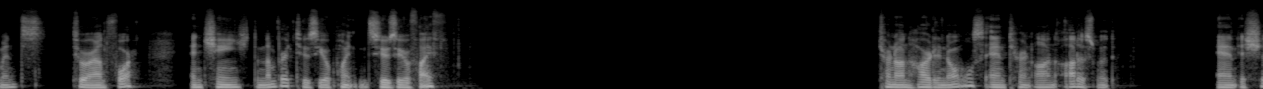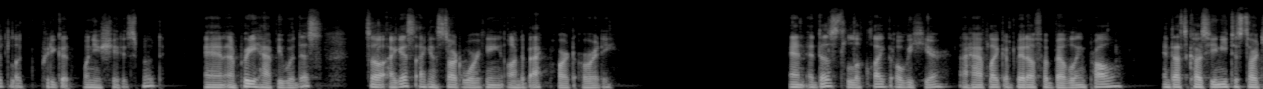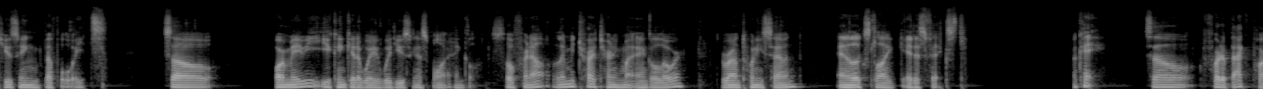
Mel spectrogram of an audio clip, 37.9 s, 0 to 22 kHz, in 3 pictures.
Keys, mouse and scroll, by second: 0.6 click, 1.3-2.7 shift+drag, 2.9-5.8 drag, 4.7 0, 6.7 click, 8.1-9.4 drag, 10.5 click, 11.5 a, 12.0 click, 13.2 a, 13.4 a, 13.7-15.2 middle drag, 15.5 a, 15.7 a, 16.2 middle click, 18.9 middle click, 19.8 middle click, 20.9 shift+middle click, 21.4 Tab, 21.7 middle click, 22.6 Tab, 22.8 middle click, 23.7 Tab, 24.1 middle click, 24.7-25.7 middle drag, 25.9 middle click, 27.0 click, 28.4 middle click, 28.7 shift+middle click, 30.7-32.2 shift+drag, 32.6 a, 32.8 a, 33.0-35.4 middle drag, 35.7 a, 36.0 middle click.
